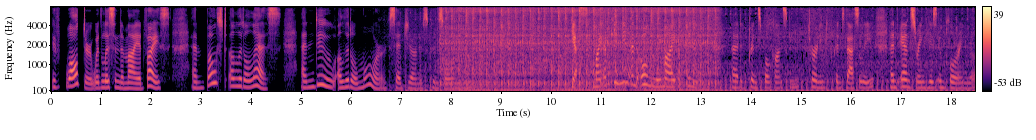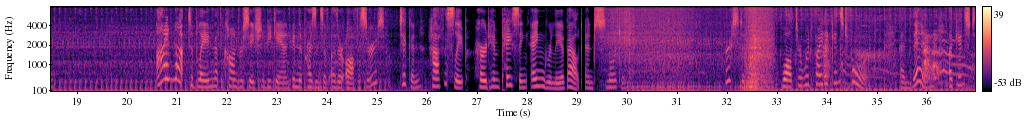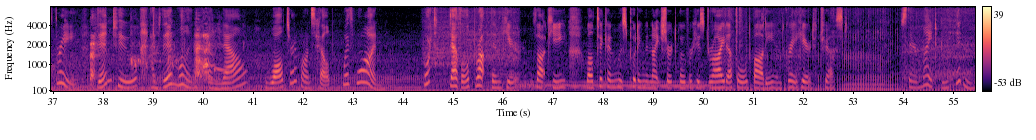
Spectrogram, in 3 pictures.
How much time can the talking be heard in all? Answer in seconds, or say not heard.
48 s.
